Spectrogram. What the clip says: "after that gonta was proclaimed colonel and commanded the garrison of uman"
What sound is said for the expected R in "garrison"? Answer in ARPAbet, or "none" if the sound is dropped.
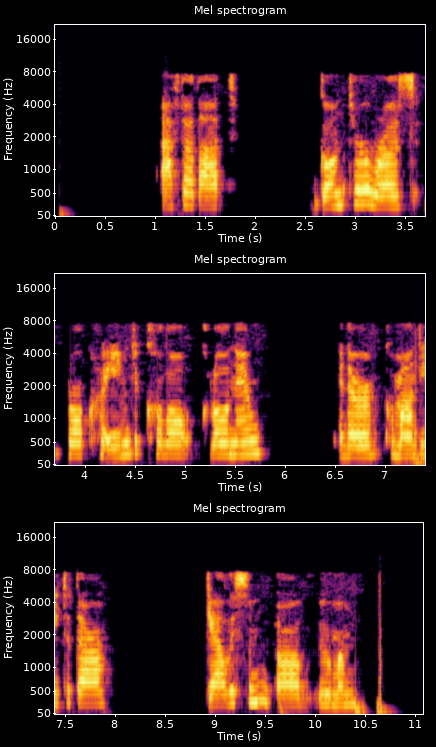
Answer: L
